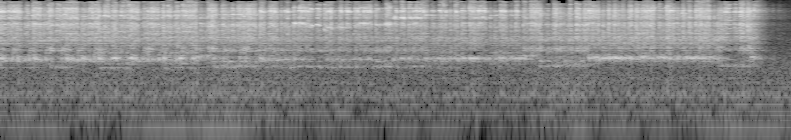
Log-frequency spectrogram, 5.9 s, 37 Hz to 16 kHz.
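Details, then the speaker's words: Panasonic RX-5110 boombox with noisy controls: harsh, scratchy crackle while the volume knob is turned, stopping when it stops; a dirty, worn volume control. "the volume is messed up on mine just like it is on your little video"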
